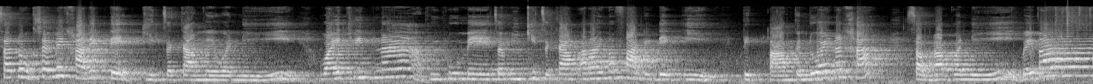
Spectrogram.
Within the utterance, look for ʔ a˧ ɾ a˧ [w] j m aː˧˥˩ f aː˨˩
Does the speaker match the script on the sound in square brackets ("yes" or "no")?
no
